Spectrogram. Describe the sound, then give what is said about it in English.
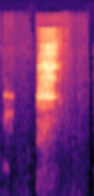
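One loud, airy breath during a guided breathing exercise, following a brief voice and tailing off softly. “Breathing in and out. Breathing in”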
